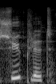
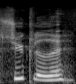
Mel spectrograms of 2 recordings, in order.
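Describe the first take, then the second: First: The ending is reduced, with the last syllable swallowed. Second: The full past-tense ending is pronounced. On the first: "det bliver til cyklet" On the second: "At cyklede, det bliver til cyklet"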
